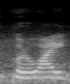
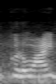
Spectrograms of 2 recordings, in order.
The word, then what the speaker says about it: choroid: Uvea क्या होता है, यूविया जो होता है इट इज सीरियली बॉडीज और क्रोइड, यहाँ स्पेलिंग मिस्टेक है, CHOROID, जो क्रोइड होता है, ये तीनों को मिला के हम बोलते हैं यूविया, ठीक है।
